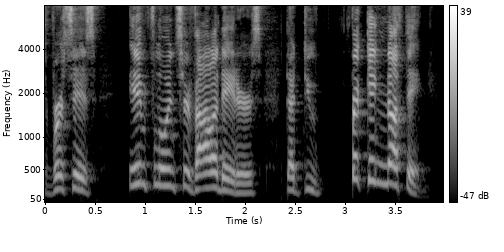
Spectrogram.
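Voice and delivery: worked up, punching out key words loudly; heated. Real, not acted. Streamer defending an overlooked validator team, heated. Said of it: "I'm so heated right now".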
